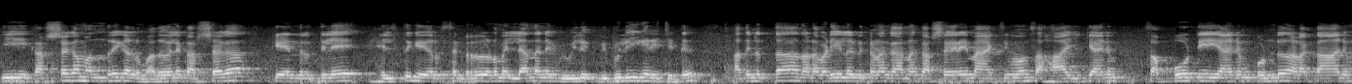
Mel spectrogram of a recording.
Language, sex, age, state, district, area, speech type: Malayalam, male, 30-45, Kerala, Wayanad, rural, spontaneous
